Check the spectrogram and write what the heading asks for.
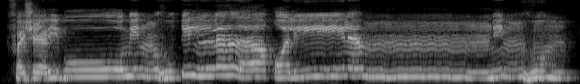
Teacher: را کے نیچے زیر، تو را کو باریک پڑھنا ہے، اپنی آواز کو نیچے گرا کر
